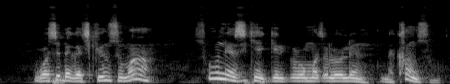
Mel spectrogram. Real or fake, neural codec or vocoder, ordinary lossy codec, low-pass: real; none; none; 19.8 kHz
